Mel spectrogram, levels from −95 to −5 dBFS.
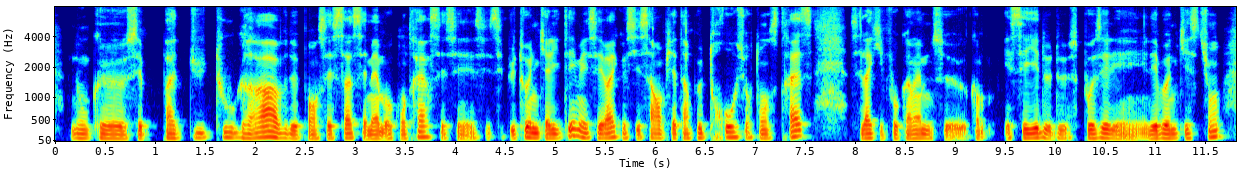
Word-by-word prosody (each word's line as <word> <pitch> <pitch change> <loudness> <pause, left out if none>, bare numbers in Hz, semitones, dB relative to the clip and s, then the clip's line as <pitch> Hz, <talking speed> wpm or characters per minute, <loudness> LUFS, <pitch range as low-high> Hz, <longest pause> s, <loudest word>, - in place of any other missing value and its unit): donc 95 +1 -2
heu, 90 -2 +3
c'est 90 +1 -4
pas 95 0 +1
du 105 0 -5
tout 110 -2 -3
grave 105 +2 +4
de 90 -2 +1
penser 90 0 -1
ça, 100 +2 +3
c'est 100 - -1
même 85 -2 +2
au 75 - +1
contraire, 105 +7 -2
c'est 120 - -4
c'est - - -4
c'est - - -13
c'est - - -8
plutôt 90 +6 0
une 105 -1 +5
qualité, 95 +9 +1
mais 110 -6 +2
c'est 95 -2 +1
vrai 110 +3 +3
que 95 -4 -5
si 90 - -2
ça 90 - -1
empiète 95 0 -2
un 95 - -1
peu 100 - 0
trop 115 +3 0
sur 115 -1 -6
ton 95 -3 -1
stress, 130 +8 0 0.4
c'est - - -13
là 95 - +5
qu'il 95 - -9
faut 90 - -3
quand 90 - -1
même 95 0 +1
se - - -3
comme - - -6 0.2
essayer 100 +1 +3
de 105 - 0
de 90 +1 -4
se - - -12
poser 95 +1 +3
les 90 -2 -1
les 90 - +5
bonnes 95 +1 +3
questions, 100 +7 -2
95 Hz, 260 wpm, -23 LUFS, 90-105 Hz, 0.4 s, une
